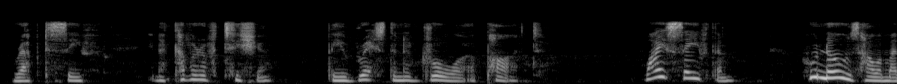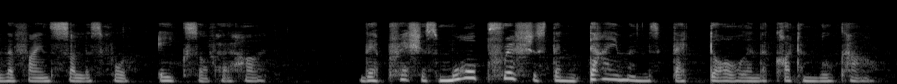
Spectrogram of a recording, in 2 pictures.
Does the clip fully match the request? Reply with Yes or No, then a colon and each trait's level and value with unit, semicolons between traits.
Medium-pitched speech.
Yes: medium, 170 Hz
